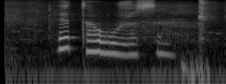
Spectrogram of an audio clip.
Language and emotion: Russian, sad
